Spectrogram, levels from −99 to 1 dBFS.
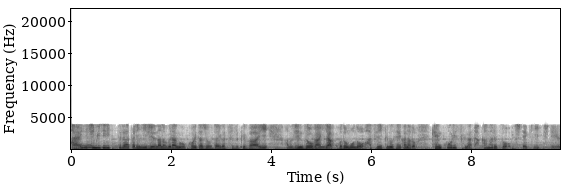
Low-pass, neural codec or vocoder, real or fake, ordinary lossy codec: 7.2 kHz; none; real; AAC, 16 kbps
